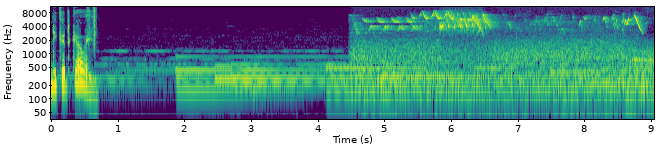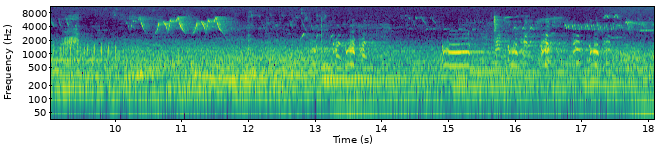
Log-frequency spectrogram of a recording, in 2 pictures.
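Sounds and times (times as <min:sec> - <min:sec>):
small birds chirping: 0:04.5 - 0:18.0.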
